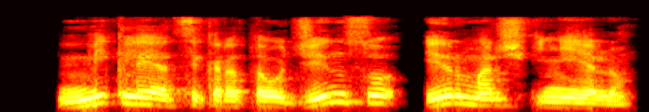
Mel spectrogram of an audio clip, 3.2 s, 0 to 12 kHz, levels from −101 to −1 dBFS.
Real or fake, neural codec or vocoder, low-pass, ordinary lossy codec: real; none; 7.2 kHz; AAC, 32 kbps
